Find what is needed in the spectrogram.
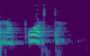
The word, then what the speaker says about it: рапорт: Сегодня важна нужная тема – установление рапорта. Что такое рапорт? Это связь, доверие. Термин французский, поэтому ударение на последний слог.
